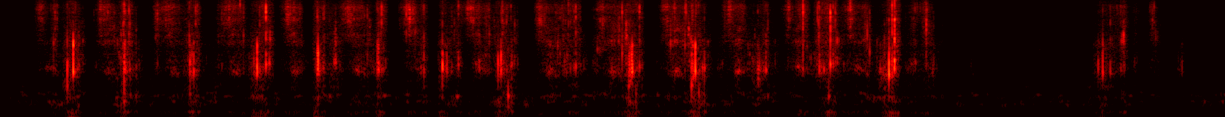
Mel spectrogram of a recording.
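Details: Mindy, a Shetland Sheepdog, laps at peanut butter with fast, uneven wet clicks for about seven seconds, falls quiet, then adds one last short cluster of licks.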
